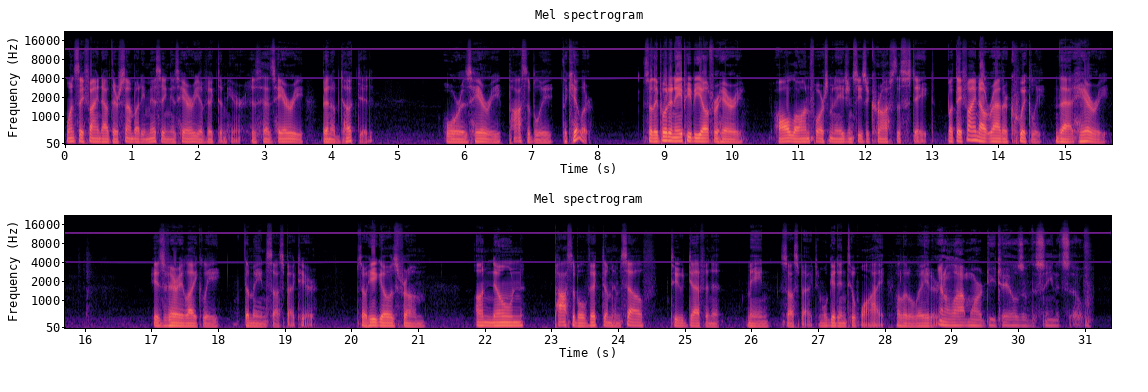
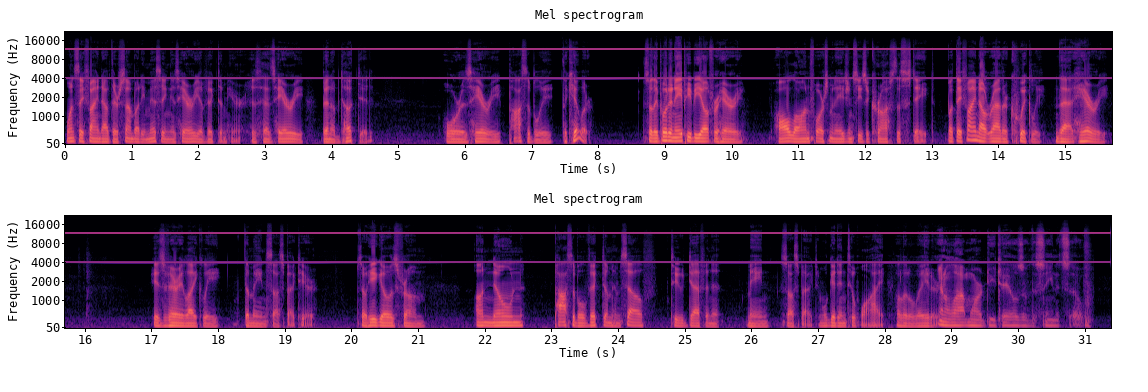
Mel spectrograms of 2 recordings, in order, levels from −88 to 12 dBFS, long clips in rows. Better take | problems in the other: first | high-pitched whine; loud; throughout; 11.5 kHz, 7 dB below the speech; faint in the first

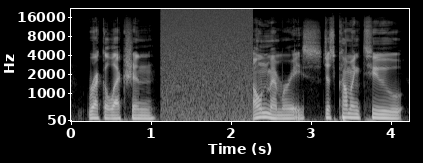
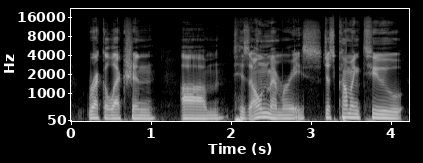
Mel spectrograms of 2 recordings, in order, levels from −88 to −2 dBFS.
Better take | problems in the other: second | audio cutting out; filled with static; at 1 s for 1 s

